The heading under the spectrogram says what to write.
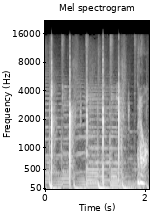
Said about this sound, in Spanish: Estoy aplaudiendo a Oscar e iba a aplaudir no solo a quienes lo han acertado, que han sido pocos, pero han dado con la clave, sino a todos los que lo han intentado.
